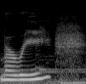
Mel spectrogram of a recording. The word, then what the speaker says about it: Mare: about marie it's pronounced marie and you will see on the um episode it looks like it's spelled mare m-a-r-e but she pronounces it marie and it looks like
